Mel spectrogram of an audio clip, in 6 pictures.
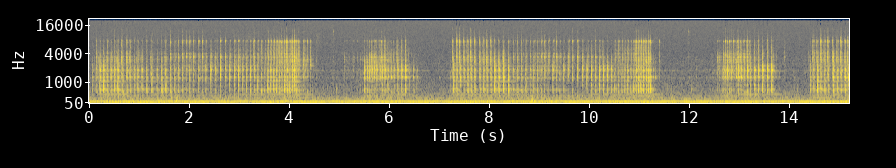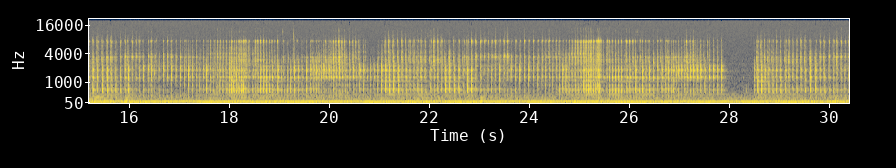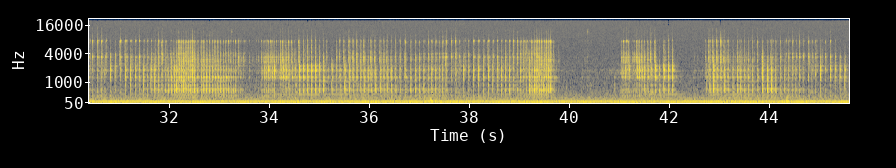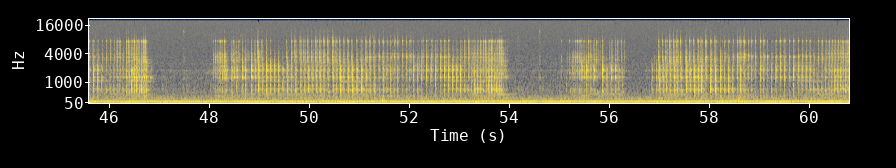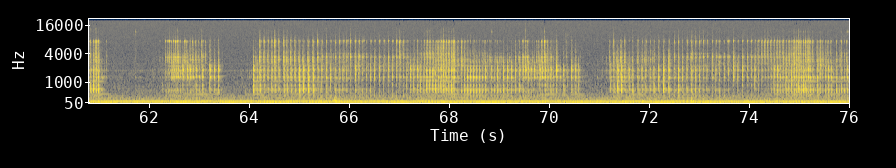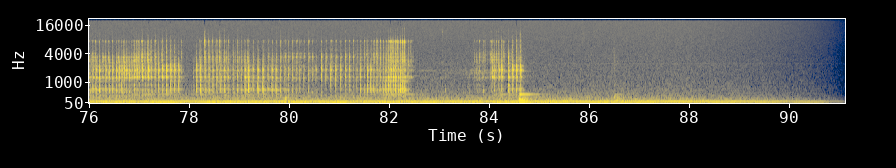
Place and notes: berlin, friedelstraße: gaszähler - the city, the country & me: gas meter
the city, the country & me: january 8, 2011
